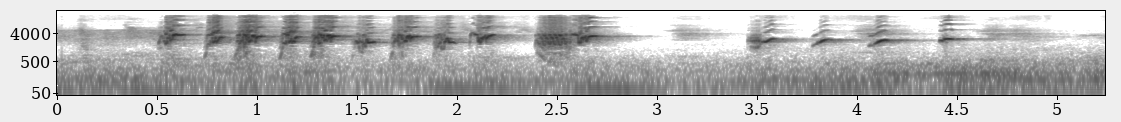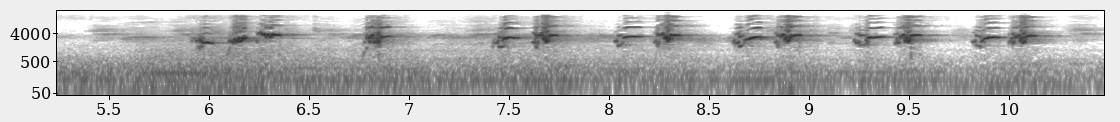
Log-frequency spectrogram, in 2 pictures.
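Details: Black-winged myna song played as a lure for young birds: fast bursts of sharp high chipping notes in runs, separated by a few slurred whistles and a brief quieter gap.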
